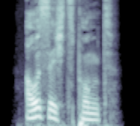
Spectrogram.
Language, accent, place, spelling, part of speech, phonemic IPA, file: German, Germany, Berlin, Aussichtspunkt, noun, /ˈaʊ̯szɪçt͡spʊŋkt/, De-Aussichtspunkt.ogg
- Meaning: 1. overlook 2. vantage point 3. viewpoint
